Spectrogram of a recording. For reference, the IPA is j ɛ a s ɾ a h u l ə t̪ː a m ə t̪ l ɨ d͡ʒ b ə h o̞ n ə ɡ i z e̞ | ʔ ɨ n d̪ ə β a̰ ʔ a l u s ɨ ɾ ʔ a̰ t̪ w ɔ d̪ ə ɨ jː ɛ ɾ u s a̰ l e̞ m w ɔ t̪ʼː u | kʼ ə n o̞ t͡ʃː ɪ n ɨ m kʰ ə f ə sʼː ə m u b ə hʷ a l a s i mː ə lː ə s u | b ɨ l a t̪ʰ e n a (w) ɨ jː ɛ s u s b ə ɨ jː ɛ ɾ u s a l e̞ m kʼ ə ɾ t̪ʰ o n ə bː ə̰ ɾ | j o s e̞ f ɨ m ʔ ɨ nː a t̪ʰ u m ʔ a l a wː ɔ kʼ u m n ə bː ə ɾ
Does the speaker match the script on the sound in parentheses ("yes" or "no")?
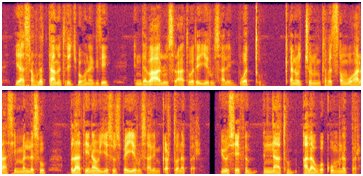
yes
